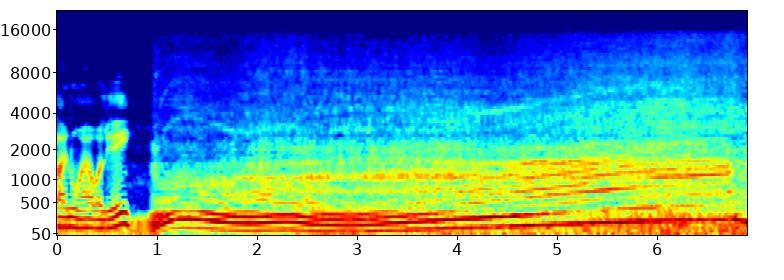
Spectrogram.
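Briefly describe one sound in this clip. A motorcycle accelerates, its engine pitch climbing steadily.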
